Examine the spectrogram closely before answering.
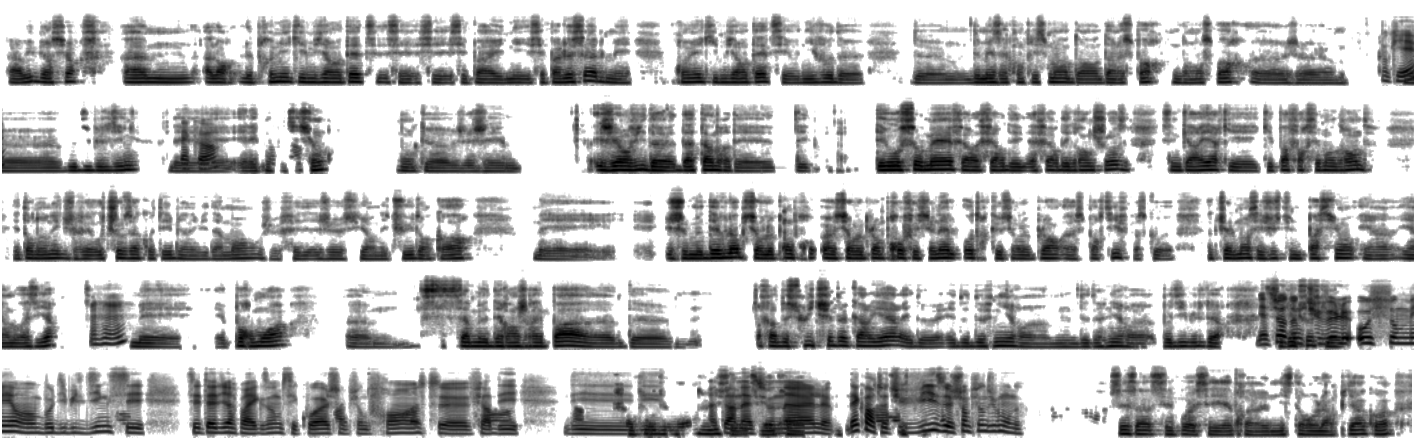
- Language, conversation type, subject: French, podcast, Comment définissez-vous une vie réussie ?
- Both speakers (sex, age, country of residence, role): female, 40-44, France, host; male, 20-24, France, guest
- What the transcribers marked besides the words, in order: background speech; drawn out: "mais"; stressed: "passion"; other noise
